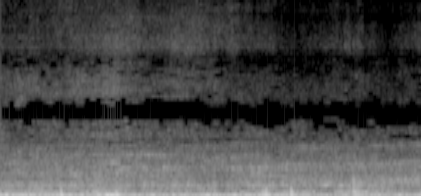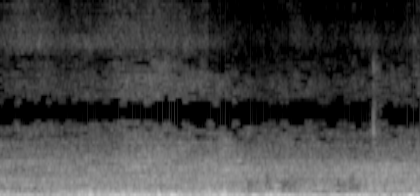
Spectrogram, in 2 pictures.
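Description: Low rumble of a heavy articulated lorry driving past, with irregular wind gusts buffeting the microphone.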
